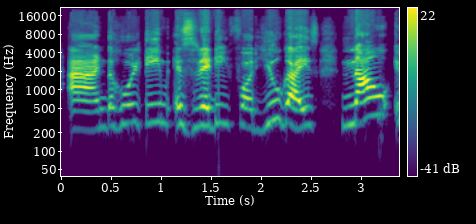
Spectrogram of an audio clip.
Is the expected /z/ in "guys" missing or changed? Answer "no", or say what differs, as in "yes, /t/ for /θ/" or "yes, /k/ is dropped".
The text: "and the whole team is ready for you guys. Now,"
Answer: no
